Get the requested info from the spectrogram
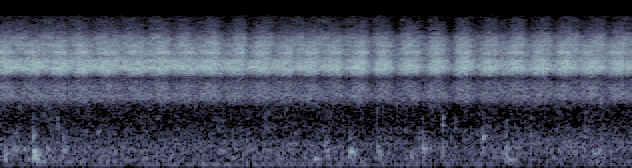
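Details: A dense chorus of crickets at a bay in Korčula makes a steady high-pitched shrill that pulses faintly as many callers overlap.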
